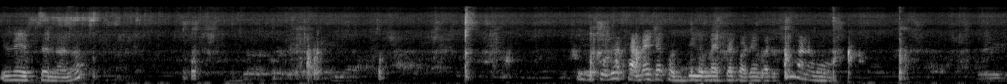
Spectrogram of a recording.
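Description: A spoon scrapes and knocks against a metal pot.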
